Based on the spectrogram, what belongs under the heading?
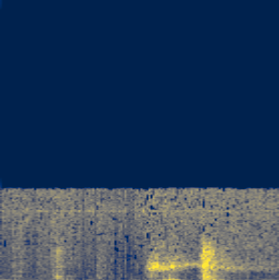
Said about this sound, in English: Just open the door.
